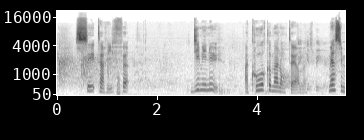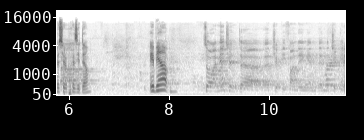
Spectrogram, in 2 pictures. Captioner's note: applause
